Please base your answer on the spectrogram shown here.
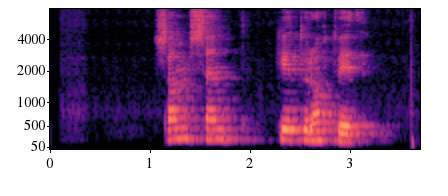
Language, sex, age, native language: Icelandic, female, 10, Icelandic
